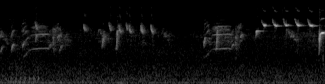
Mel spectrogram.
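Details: Captive-bred agate European greenfinches in an aviary during the 2024 breeding season, twittering: bursts of bright chirps and short level whistles, ending in a quick run of five or six high, sharp notes.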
